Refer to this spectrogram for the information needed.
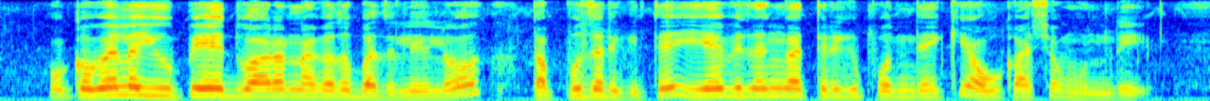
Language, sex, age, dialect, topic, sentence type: Telugu, male, 25-30, Southern, banking, question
